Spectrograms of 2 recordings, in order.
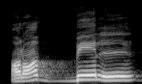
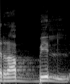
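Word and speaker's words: رَبِّ: এখানে দেখুন দেওয়া আছে রাব্বিল। এখন কেউ যদি বাংলা দেখে দেখেই মুখস্থ করে নেয়, না শোনে, তাহলে কিন্তু তার উচ্চারণটা সঠিক হবে না। এখানে বলতে হবে রব্বিল। আগেই বলেছি বাংলা উচ্চারণ আরবির সাথে মিলে না।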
